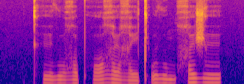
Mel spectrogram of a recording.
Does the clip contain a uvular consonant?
yes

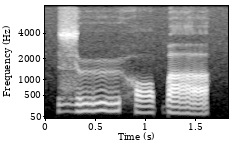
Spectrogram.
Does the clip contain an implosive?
yes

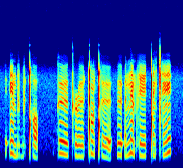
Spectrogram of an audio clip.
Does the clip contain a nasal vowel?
yes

